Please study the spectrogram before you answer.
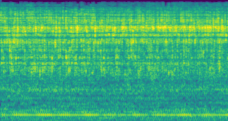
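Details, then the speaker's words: Heat pump hydronic system: a loud, steady hiss and rushing spray with a faint constant tone underneath, pressurised water escaping from a pipe bend on a fan coil unit that burst suddenly. "voir c'est une belle fite la CR lâcher d'un coup là c'est pas le résultatc je fermer la vanne donc on voit la fuite est"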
